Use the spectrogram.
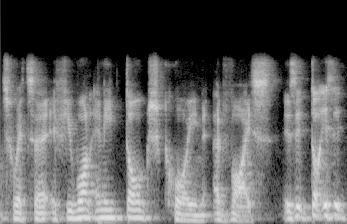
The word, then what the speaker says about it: Dogecoin: him out on Twitter if you want any dogcoin advice is it is it Dogecoin or dogcoin um Lewis you can shout in my ear how do you pronounce it Dogecoin Dogecoin okay Dogecoin if you want any Dogecoin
